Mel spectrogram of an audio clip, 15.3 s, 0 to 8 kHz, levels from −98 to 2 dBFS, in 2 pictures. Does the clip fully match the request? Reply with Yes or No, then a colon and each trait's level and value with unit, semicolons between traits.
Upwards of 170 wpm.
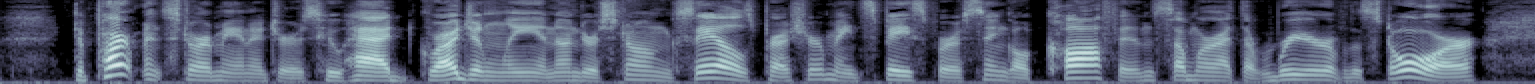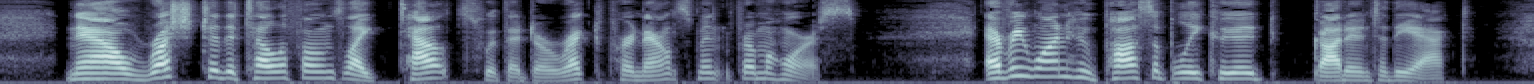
Yes: average, 180 wpm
